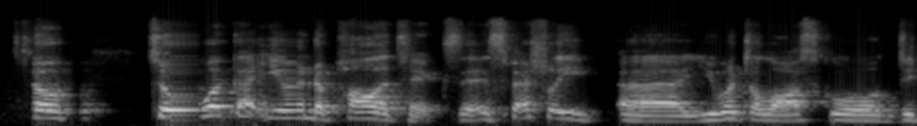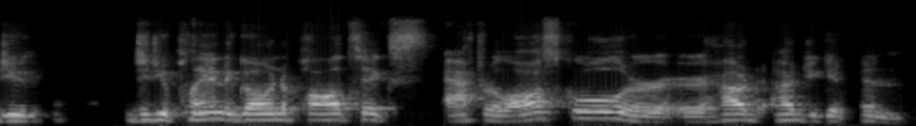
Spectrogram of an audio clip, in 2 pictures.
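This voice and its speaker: Halting man hosting an interview. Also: fairly high pitch, darkish tone. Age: 40s. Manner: halting, many ums and restarts. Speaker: host.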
